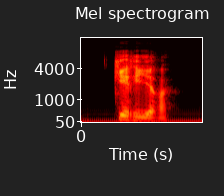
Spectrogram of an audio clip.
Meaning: 1. to seek; used especially after certain verbs 2. to want
- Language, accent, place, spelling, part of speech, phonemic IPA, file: French, France, Lyon, quérir, verb, /ke.ʁiʁ/, LL-Q150 (fra)-quérir.wav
